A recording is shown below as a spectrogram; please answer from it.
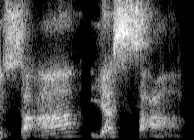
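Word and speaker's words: سعى يسعى: Qada yaqdi, okay, tapi yang ni dibacanya sa'a yas'a. Jadi adalah satu dua yang tidak sama dengan perkataan-perkataan yang biasa kita dengar.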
